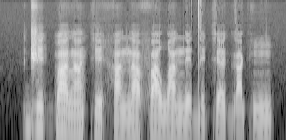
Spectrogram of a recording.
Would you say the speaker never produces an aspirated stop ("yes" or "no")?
yes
